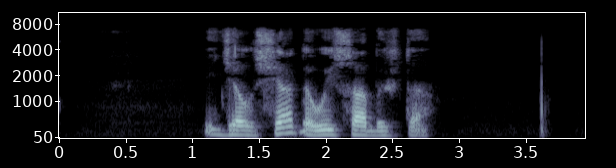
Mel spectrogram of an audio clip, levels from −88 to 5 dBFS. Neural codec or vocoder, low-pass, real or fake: none; 7.2 kHz; real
